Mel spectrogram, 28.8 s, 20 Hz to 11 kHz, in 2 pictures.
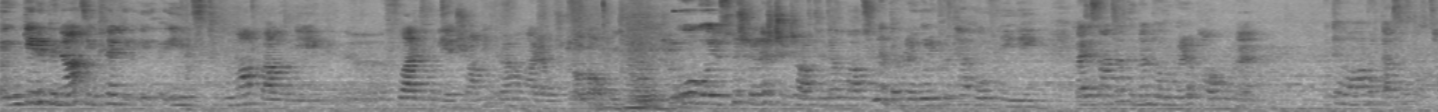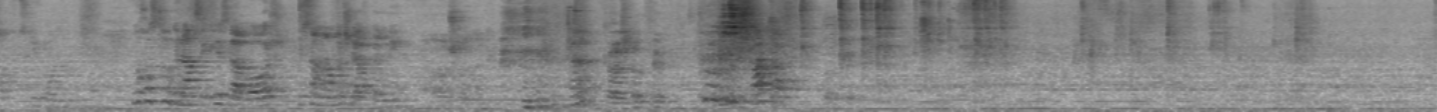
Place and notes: Yerevan, Arménie - Hotel receptionist
The One Way hostel is a cheap and extremely friendly hostel, in the center of Erevan called Kentron, only five minutes to walk to the Republic square. It’s good for backpackers. During this late evening, a concert is occurring on Charles Aznavour square. The friendly receptionist is explaining the day to the substitute doing the night.
Yerevan, Armenia, 1 September 2018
